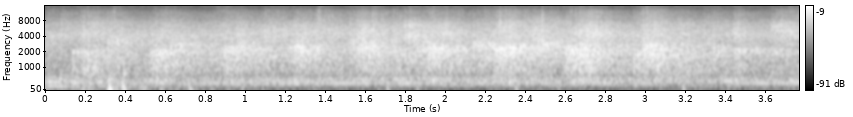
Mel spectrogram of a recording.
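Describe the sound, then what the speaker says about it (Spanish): A church congregation claps steadily and warmly for several seconds, the applause sounding somewhat distant and filling the room, with no one speaking over it. "Dale fuerte aplauso al Señor."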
